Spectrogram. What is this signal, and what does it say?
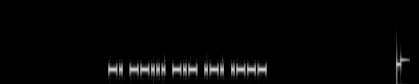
Morse code, heard as a keyed tone, about 44 wpm, 700 Hz. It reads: N7KRJ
